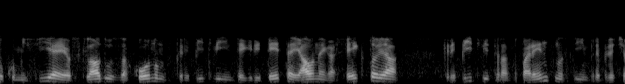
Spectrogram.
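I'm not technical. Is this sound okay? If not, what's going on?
No. The speech passed through a G.729 codec, a low-data phone-call system that rebuilds the voice from a simplified model instead of sending the real sound. Throughout the recording it sounds thin and muffled, like a phone line, with a plainly audible rough, slightly robotic edge.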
